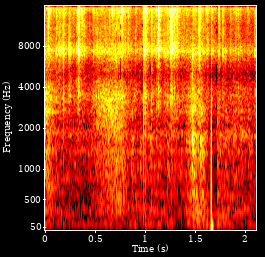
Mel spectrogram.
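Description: Fingers pressing and pinching a flatbread as it cooks in a heavy pan: faint soft pats and rustle over a low steady hiss, with one sharp click about a second and a half in.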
